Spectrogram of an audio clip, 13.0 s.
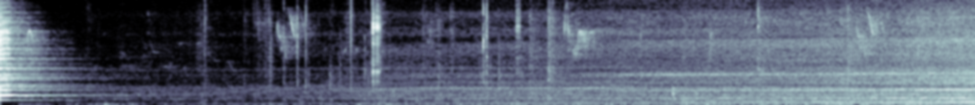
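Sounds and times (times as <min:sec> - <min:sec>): electric locomotive rumble and hum: 0:03.7 - 0:13.0.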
